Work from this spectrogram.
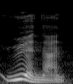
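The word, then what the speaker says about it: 越南: And even today, Vietnam is pronounced Yuenan in Chinese, with Yue referring to the Yue people and Nan meaning south.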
